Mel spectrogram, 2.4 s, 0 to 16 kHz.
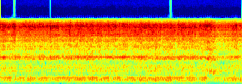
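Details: New Grizzly G0513X2B band saw: runs with a steady harsh high whine and rough buzz, a strange noise, and the motor gets very hot to the touch while the cover stays cool.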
